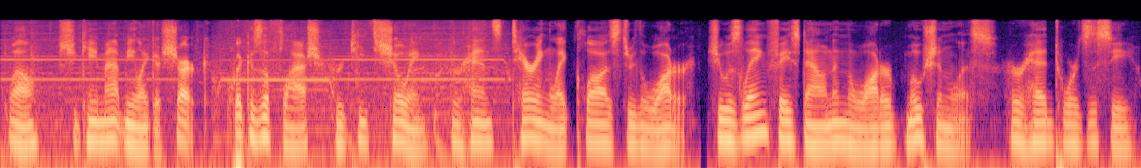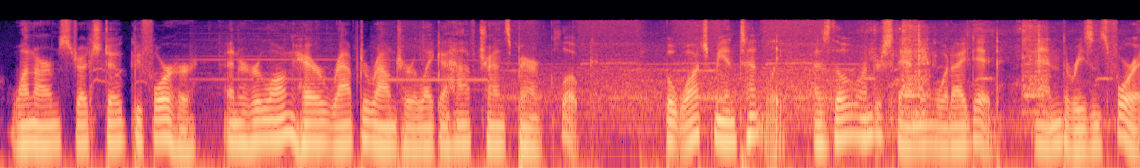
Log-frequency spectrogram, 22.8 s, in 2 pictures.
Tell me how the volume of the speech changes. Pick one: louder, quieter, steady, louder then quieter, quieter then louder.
steady.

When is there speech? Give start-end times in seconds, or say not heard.
0.1-22.7.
